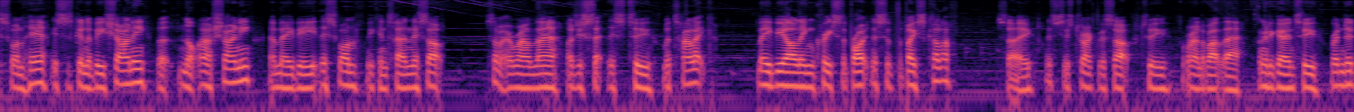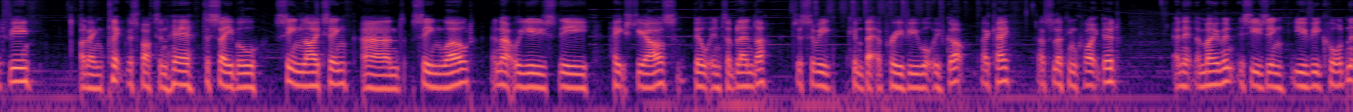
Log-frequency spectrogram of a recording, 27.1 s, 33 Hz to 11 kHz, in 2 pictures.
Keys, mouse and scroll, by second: 0.6 click, 3.0 click, 3.7 click, 4.4 click, 6.1 click, 7.2 middle click, 9.4-9.7 drag, 12.4 click, 13.2 click, 14.4-18.3 drag, 19.9-20.9 drag, 21.3 scroll up 3, 22.1-23.5 middle drag, 23.9-25.1 middle drag, 24.8 scroll down 2.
